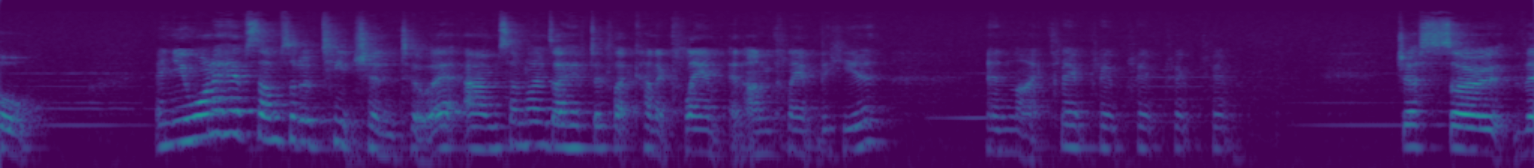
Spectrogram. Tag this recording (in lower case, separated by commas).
speech, music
